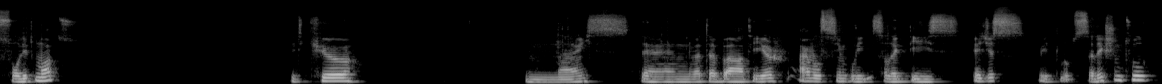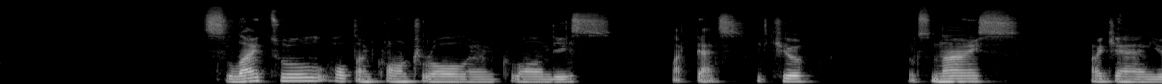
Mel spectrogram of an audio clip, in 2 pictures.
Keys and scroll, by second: 2.3 q, 4.1 n, 5.7 q, 6.6 2, 7.8 u, 8.3 l, 18.7 q, 20.5 q.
